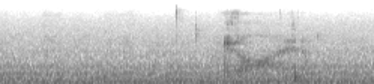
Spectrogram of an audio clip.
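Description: Low, steady room noise with a brief soft, breathy whisper-like sound about a second and a half in.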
